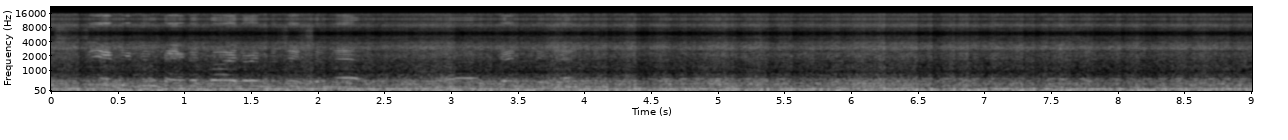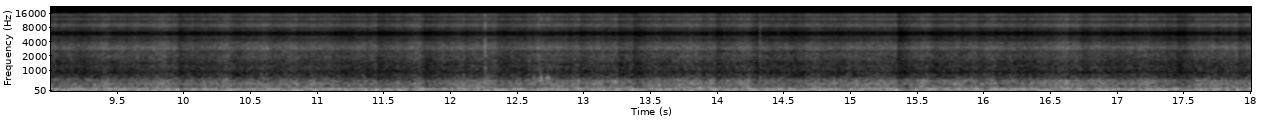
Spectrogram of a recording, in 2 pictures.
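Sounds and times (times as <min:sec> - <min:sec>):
wind rushing in glider cockpit: 0:00.0 - 0:18.0.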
